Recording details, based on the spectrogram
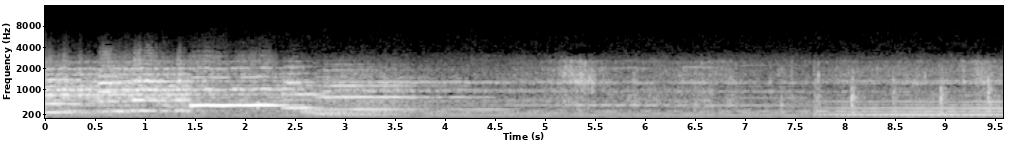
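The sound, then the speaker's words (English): A ship's bell strikes four bells late at night in fog, aboard a barge at a pier, with long, ringing tones that fade slowly over a steady low hum, followed by a few fainter strikes toward the end. No voices are heard. “It's late at the Four Bells.”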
